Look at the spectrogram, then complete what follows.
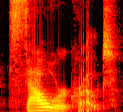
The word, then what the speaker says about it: sauerkraut: Let's practice a few words where the A is pronounced as ow. Flautist, schnauzer, sauerkraut.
